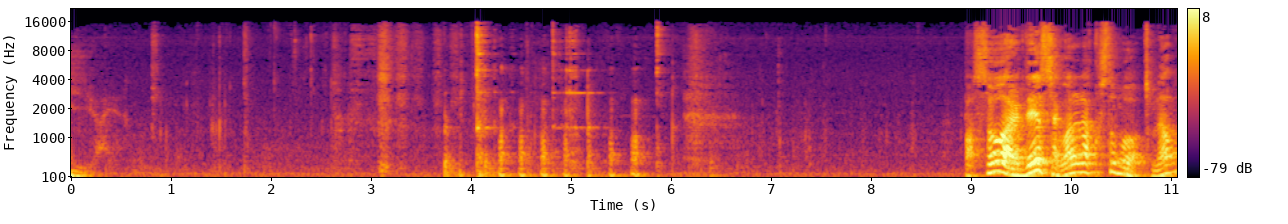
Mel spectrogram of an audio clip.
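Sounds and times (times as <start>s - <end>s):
cutlery clinking against a bowl: 3.8s - 6.1s.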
